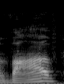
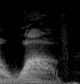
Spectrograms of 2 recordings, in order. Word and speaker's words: vav: The last character was what's called a vav. Now they used to pronounce it a wav, so it could either be lakah or lakaw or something like that.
